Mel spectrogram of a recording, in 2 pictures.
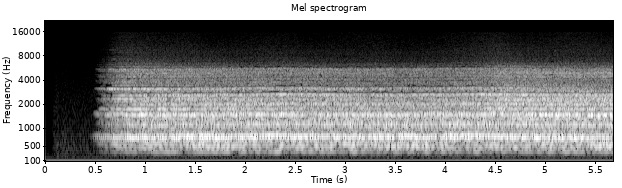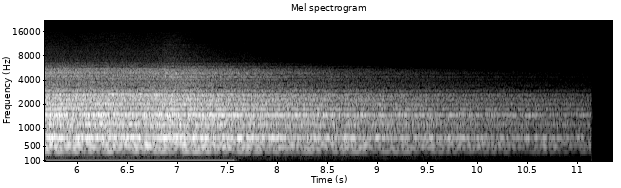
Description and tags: Melodica Dissonance
A recoding I made of my melodica and then processed it with Magnus's Ambience Demo plugin along with Eq tweaks.
melodica, organ, electronic, dissonant, ambient, reverb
